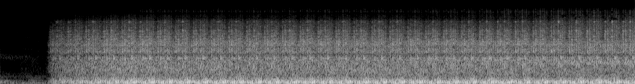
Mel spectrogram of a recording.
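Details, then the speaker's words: 2001 Ford F-450 7.3 diesel idling lumpy and loping on four cylinders (three dead passenger side, one driver side); codes P1316 IDM and P1271/P1274/P1275 high-to-low side open. It sounds the same with a swapped computer and IDM, so wiring or injectors are suspected. "i got her to fire up but she sounds exactly the same on a different computer in a different ibm so we're going to be into wiring or maybe injectors"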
